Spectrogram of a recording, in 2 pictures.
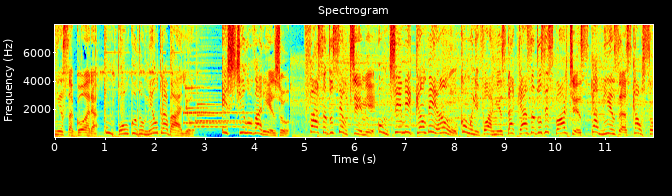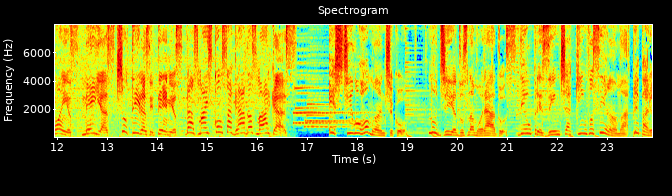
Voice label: locutora

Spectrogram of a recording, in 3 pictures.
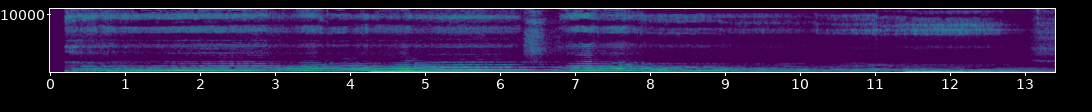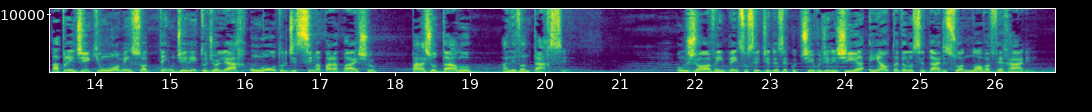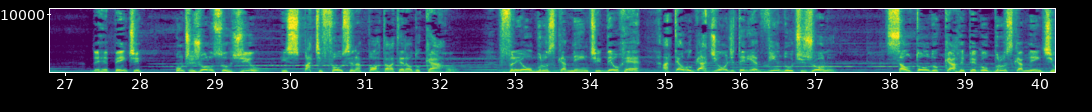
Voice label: locutor

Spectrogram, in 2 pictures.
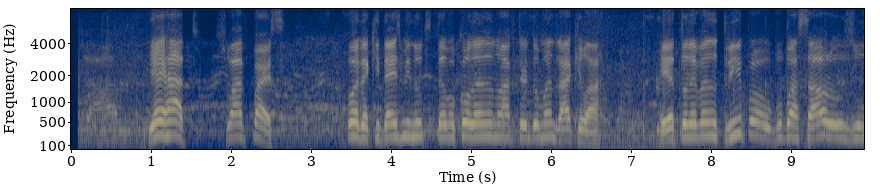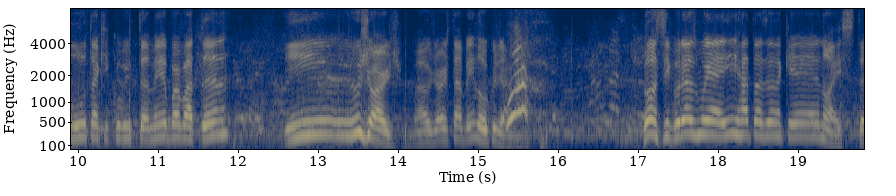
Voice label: mensagem de voz

